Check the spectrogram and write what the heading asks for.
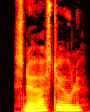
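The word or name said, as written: SNØRESTØVLE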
